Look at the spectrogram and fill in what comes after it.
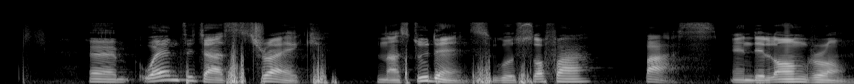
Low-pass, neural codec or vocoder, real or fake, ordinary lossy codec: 7.2 kHz; none; real; none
